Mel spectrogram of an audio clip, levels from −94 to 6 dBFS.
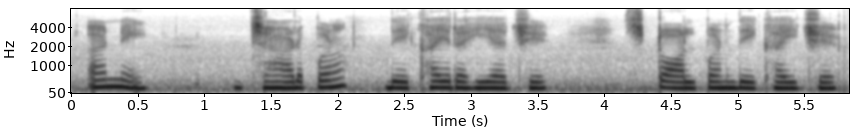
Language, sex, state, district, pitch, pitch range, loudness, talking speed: Gujarati, female, Gujarat, Valsad, 215 Hz, 210-220 Hz, -10 LUFS, 105 wpm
